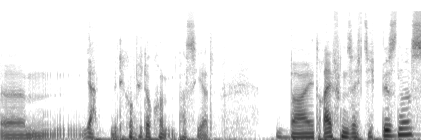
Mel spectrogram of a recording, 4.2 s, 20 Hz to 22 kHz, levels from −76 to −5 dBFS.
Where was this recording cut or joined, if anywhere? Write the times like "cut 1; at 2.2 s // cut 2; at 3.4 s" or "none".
cut 1; at 1.1 s // cut 2; at 3.1 s

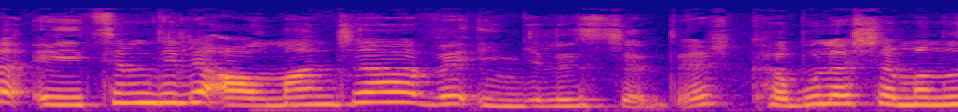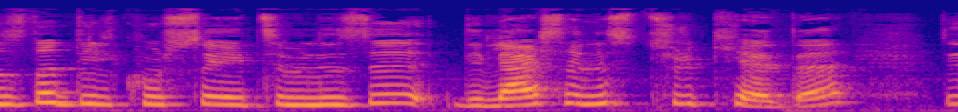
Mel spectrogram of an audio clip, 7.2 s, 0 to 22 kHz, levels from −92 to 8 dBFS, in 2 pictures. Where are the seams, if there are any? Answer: none

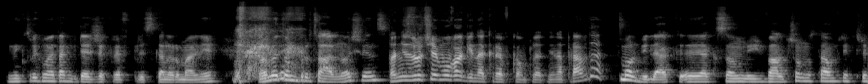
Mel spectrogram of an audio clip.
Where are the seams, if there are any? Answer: none

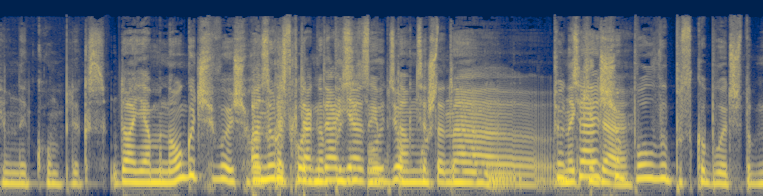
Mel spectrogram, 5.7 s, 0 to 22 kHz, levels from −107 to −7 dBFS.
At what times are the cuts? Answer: cut 1; at 1.9 s // cut 2; at 2.2 s // cut 3; at 2.8 s // cut 4; at 4.2 s

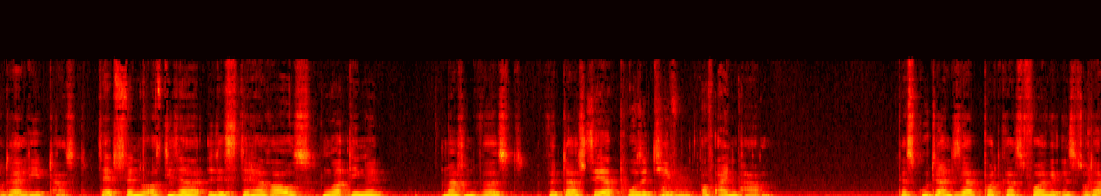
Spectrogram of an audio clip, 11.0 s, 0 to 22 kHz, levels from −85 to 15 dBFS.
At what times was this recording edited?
cut 1; at 0.9 s // cut 2; at 3.5 s // cut 3; at 5.8 s // cut 4; at 7.0 s // cut 5; at 7.4 s

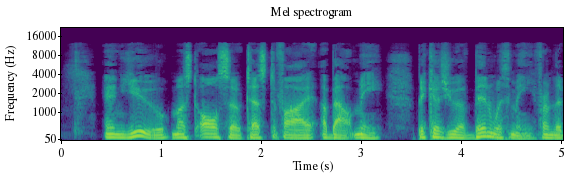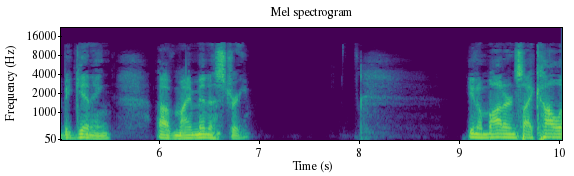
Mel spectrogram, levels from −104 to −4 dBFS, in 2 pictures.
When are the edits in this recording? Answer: none

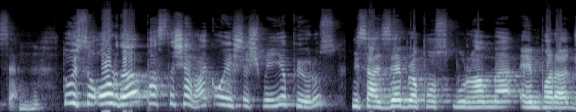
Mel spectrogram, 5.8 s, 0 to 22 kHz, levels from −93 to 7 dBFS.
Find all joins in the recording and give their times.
cut 1; at 3.4 s

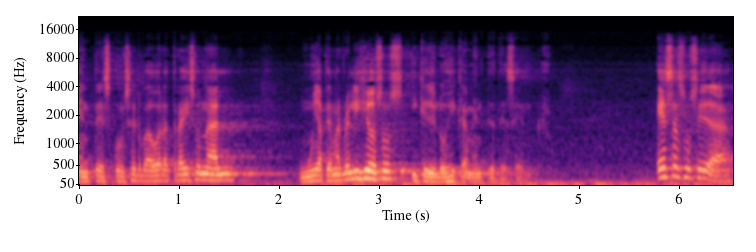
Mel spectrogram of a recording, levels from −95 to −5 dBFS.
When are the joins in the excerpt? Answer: cut 1; at 2.4 s

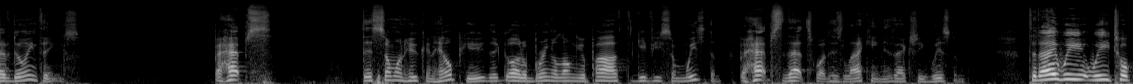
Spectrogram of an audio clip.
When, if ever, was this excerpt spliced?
cut 1; at 7.3 s

